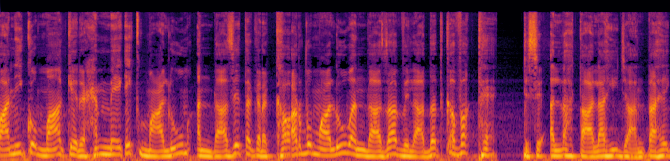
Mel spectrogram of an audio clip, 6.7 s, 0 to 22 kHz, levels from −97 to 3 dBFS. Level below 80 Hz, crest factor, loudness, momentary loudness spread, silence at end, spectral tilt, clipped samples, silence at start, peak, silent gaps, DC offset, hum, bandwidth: -40 dBFS; 14 dB; -17 LUFS; 4 LU; 0 s; -6 dB/octave; under 0.1%; 0 s; -2 dBFS; none; under 0.1%; none; 16.5 kHz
